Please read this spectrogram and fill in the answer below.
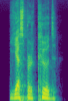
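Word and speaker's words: Jesper Kyd: I think most of the works by according to Assassin's Creed Valhalla, this is the proper pronunciation, Jesper Kudd.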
